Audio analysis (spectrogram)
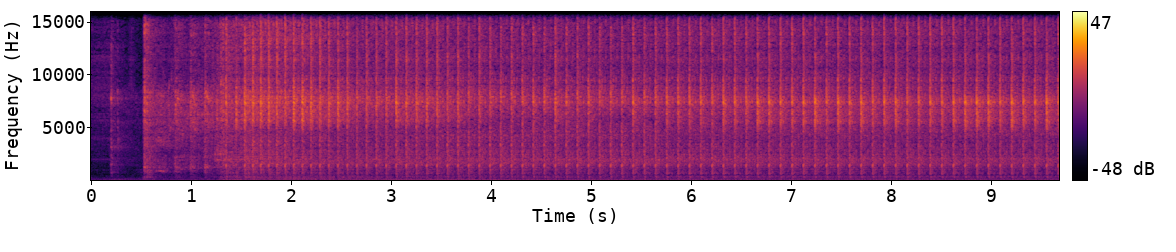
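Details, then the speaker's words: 2012 Kia K5 2.0 gasoline, 100,000 km, towed in and stalling after starting: loud hard tapping about three beats a second over rough idle; scanner shows timing-related codes (chain/crankshaft), oil/lubrication problem suspected. "들으신 것 처럼 엔진 에서 매우 심각 하고 큰 소음 이 나고 있습니다 . 엔진 내부 에 뭔 가 고장난 것 같으니 먼저 고장 여부 를 확인 해 보겠습니다 ."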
